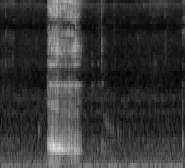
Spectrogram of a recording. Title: Deep Burping Montage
